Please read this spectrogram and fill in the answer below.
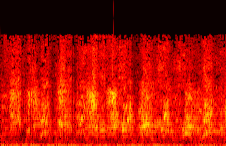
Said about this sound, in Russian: Поэтому пока и самих животных тоже немного. Только несколько собак, что встретили корреспондента дружным лаем.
